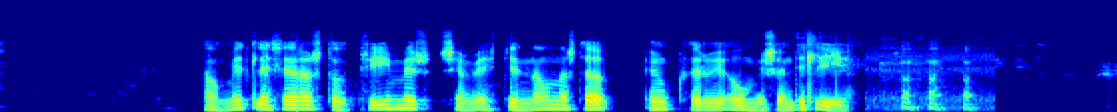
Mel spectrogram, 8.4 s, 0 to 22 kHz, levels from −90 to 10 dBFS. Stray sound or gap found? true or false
true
